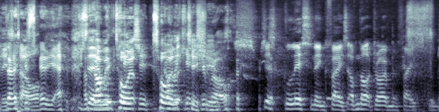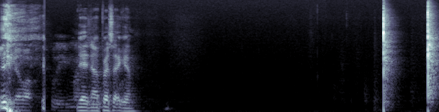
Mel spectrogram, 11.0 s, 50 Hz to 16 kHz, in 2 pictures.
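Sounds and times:
laughter: 0:00.0 - 0:04.0, 0:05.0 - 0:06.1
speech: 0:00.0 - 0:07.3
soft hand claps: 0:10.2 - 0:10.9.

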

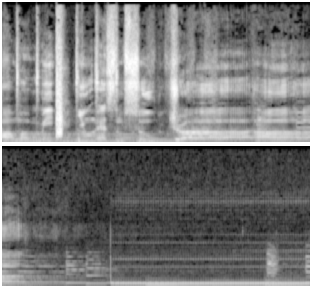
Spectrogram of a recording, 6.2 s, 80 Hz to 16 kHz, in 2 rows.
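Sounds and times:
speech: 0:00.1 - 0:03.3
phone ringing with a melodic electronic ringtone: 0:02.9 - 0:06.1.

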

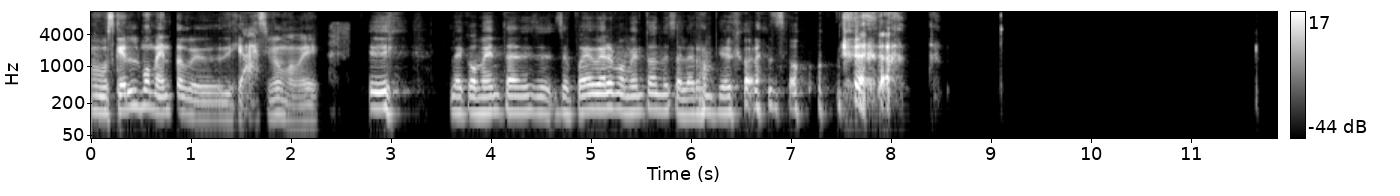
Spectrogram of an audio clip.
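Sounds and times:
speech: 0:00.0 - 0:08.1
laughter: 0:06.0 - 0:08.2
rough cough or throat clearing: 0:07.6 - 0:08.6.

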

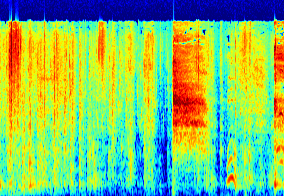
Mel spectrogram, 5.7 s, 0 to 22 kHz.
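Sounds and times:
person swigging water with sloshing and swallowing: 0:00.1 - 0:05.5
breathy watery rush: 0:02.0 - 0:05.4.

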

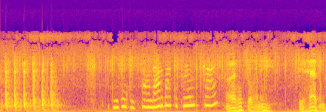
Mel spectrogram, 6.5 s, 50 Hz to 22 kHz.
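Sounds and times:
knocking on a door: 0:00.0 - 0:01.3
faint low hum: 0:00.0 - 0:06.5
speech: 0:02.3 - 0:06.5.

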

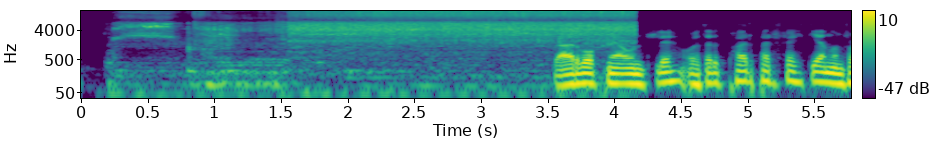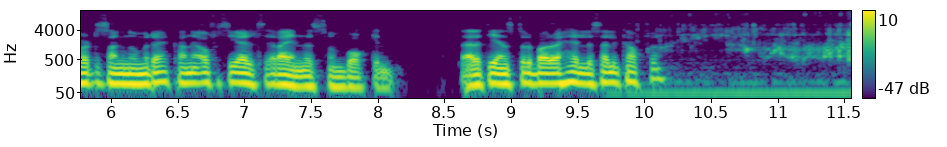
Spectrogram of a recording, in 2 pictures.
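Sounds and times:
shower running with spraying water: 0:00.8 - 0:04.2
speech: 0:03.6 - 0:10.4.

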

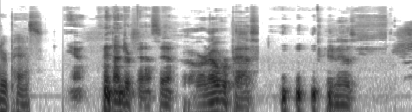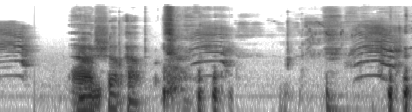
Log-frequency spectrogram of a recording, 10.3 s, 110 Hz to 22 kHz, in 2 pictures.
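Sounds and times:
speech: 0:00.0 - 0:04.7, 0:06.0 - 0:08.1
laughter: 0:03.5 - 0:05.0, 0:07.1 - 0:10.3
cat meowing: 0:05.0 - 0:05.6.

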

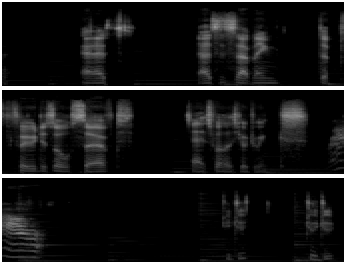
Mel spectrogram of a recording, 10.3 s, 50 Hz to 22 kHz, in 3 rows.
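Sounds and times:
speech: 0:00.8 - 0:06.5, 0:09.1 - 0:09.3, 0:09.9 - 0:10.2
cat meowing: 0:06.7 - 0:07.3.

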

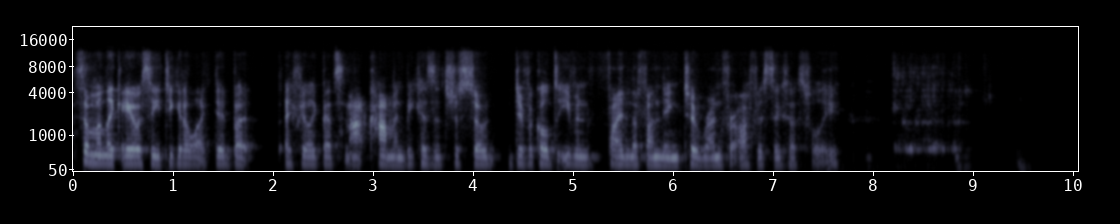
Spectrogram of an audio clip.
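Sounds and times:
speech: 0:00.1 - 0:09.0
liquid pouring into a metal can: 0:08.2 - 0:09.2.

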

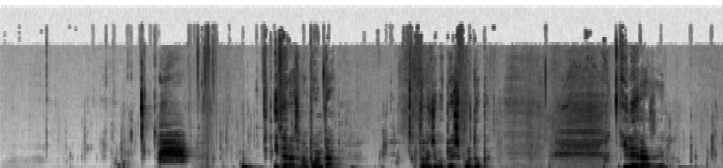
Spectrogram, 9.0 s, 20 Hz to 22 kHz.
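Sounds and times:
hissy gulp: 0:01.4 - 0:02.8
slurping sip of whisky and cola: 0:01.4 - 0:02.9
speech: 0:03.4 - 0:04.4, 0:05.2 - 0:06.2, 0:07.8 - 0:08.5.

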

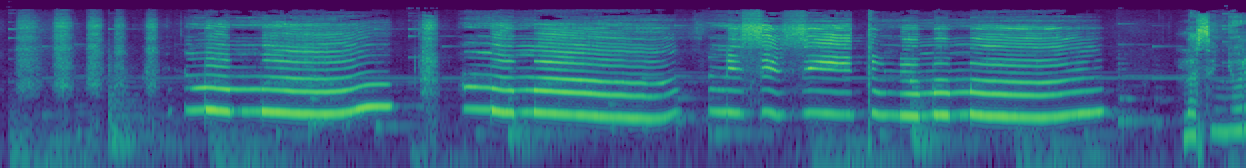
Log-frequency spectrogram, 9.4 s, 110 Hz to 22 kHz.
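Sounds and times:
loud wavering crying wails: 0:01.2 - 0:08.3.

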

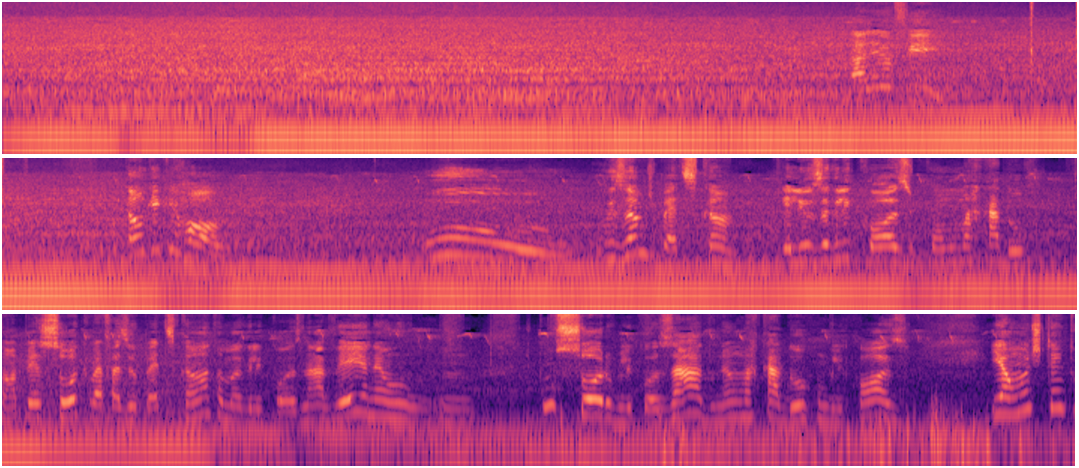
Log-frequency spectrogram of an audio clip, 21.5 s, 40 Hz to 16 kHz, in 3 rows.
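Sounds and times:
rising and falling whines: 0:00.0 - 0:12.6
loud noisy truck driving past: 0:00.0 - 0:21.4
speech: 0:13.1 - 0:21.4.

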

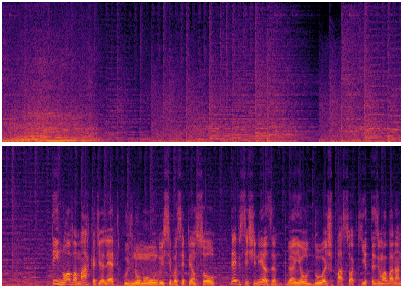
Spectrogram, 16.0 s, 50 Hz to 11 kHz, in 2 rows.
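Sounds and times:
car engine revving and accelerating: 0:00.0 - 0:05.2
speech: 0:09.0 - 0:15.9.

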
